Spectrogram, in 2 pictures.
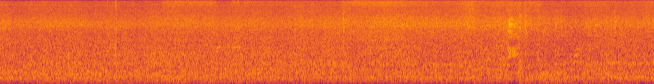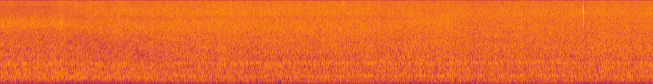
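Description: Inside a former Tokyo Marunouchi Line subway car under way: a steady rumble of wheels on rail with a low hum from the running gear, heard from within the carriage. A brief higher-pitched squeal or clatter rises out of it about ten seconds in.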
